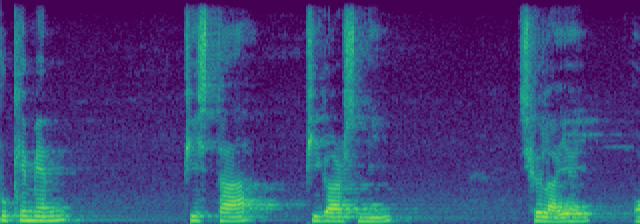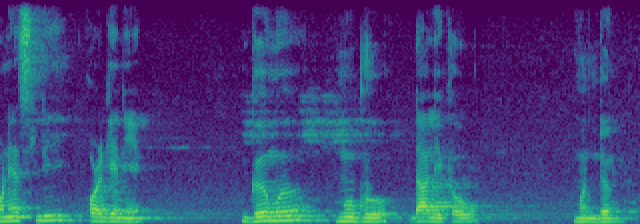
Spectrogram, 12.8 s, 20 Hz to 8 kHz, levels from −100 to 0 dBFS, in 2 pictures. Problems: constant background noise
